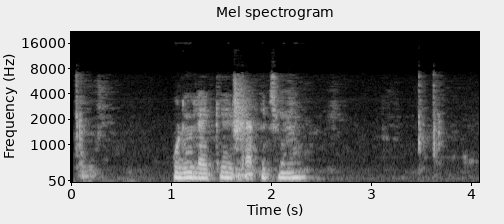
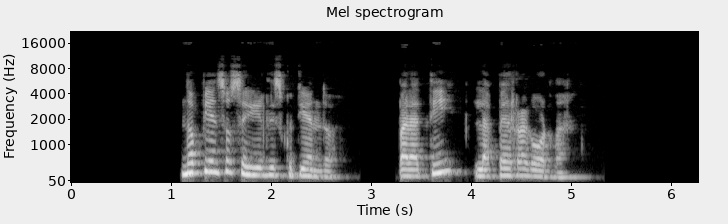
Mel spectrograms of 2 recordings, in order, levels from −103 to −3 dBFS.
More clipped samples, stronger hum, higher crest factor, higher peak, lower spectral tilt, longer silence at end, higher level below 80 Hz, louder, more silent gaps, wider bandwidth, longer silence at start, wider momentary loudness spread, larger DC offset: neither; neither; about the same, 18 dB vs 18 dB; second, -12 dBFS vs -6 dBFS; about the same, -6.5 dB/octave vs -5.5 dB/octave; second, 0.4 s vs 1.15 s; first, -54 dBFS vs -68 dBFS; second, -26 LUFS vs -22 LUFS; second, none vs 2.89-3.25 s; about the same, 7.2 kHz vs 7.8 kHz; second, 0.05 s vs 1.1 s; first, 19 LU vs 12 LU; neither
